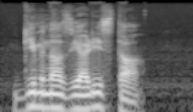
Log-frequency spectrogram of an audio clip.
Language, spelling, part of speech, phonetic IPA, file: Polish, gimnazjalista, noun, [ˌɟĩmnazʲjaˈlʲista], Pl-gimnazjalista.ogg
